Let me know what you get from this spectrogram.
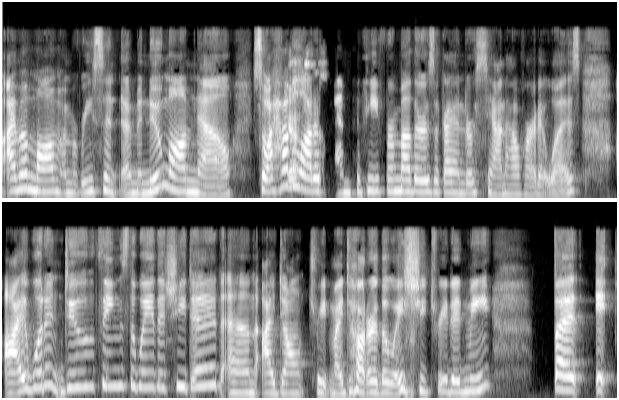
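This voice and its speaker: A woman with a bright, forceful, fairly high voice talks as an interview guest. She is informal and animated, telling stories about herself in a self-deprecating, chatty way. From Hong Kong and England, born in US. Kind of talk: casual interview chat.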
